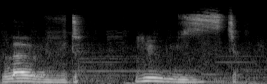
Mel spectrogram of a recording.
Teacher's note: todos esses verbos que vibram aqui na garganta eles têm um som de D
